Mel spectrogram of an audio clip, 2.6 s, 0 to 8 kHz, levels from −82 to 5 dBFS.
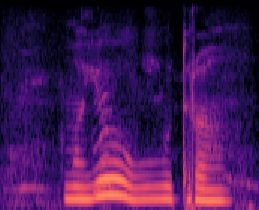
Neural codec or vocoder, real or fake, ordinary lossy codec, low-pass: none; real; none; 7.2 kHz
